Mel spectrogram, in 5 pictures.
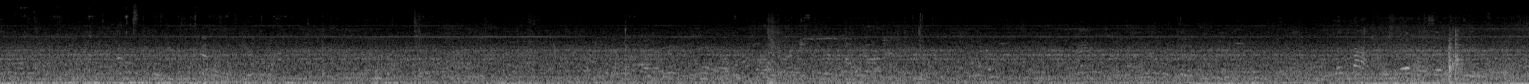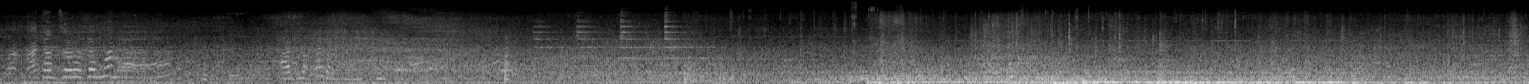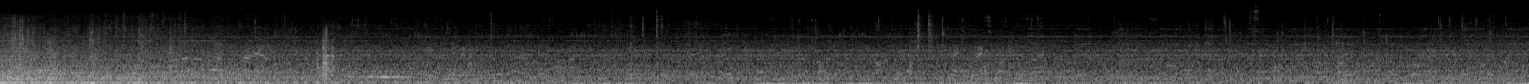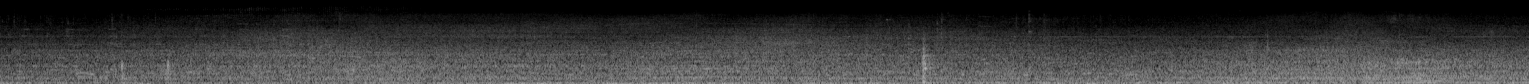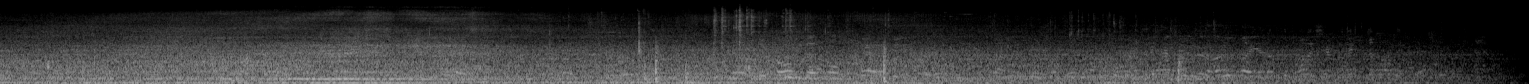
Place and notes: {"title": "Bd Félix Faure, Saint-Denis, France - Corner of Bld Félix Faure & R. Gabriel Péri", "date": "2019-05-27 11:20:00", "description": "This recording is one of a series of recording mapping the changing soundscape of Saint-Denis (Recorded with the internal microphones of a Tascam DR-40).", "latitude": "48.94", "longitude": "2.36", "altitude": "31", "timezone": "Europe/Paris"}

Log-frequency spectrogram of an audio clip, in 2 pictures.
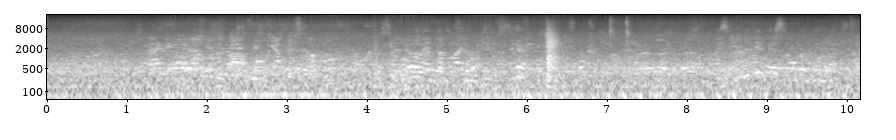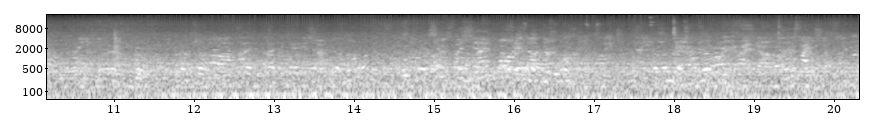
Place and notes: {"title": "South of Crete, Libyan Sea - ferry to Sfakion", "date": "2012-09-29 18:24:00", "description": "ferry ride to Sfakion. talks of the passengers limited by the hum of engines.", "latitude": "35.19", "longitude": "24.01", "timezone": "Europe/Athens"}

